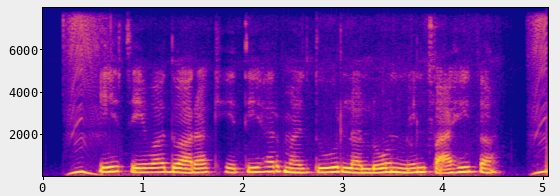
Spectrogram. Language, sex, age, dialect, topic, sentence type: Chhattisgarhi, female, 25-30, Eastern, banking, question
